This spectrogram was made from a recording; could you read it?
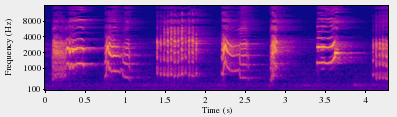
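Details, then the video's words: Talking desi parrot with a sweet voice, producing a steady string of short, nasal, speech-like syllables with bending pitch, one buzzy rattling note among them, spaced by brief pauses in a quiet room. "PARROT TALKING Sweet voice || Desi Parrot Talking best scene"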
